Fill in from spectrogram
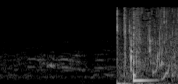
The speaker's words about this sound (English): Whoa, it sank. You're testing if objects can float in water. Oops, did that one splash you?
